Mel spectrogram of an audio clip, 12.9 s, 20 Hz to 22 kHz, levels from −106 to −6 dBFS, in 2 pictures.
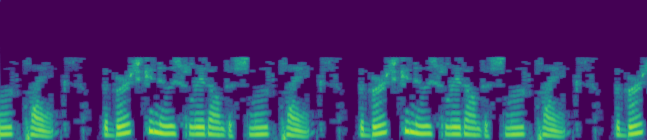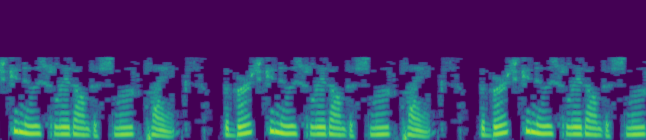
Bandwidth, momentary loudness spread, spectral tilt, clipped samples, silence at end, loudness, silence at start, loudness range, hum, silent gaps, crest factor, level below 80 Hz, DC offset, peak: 4.2 kHz; 10 LU; -6.5 dB/octave; under 0.1%; 0 s; -27 LUFS; 0 s; 2 LU; none; 0.91-0.97 s, 3.47-3.53 s, 6.03-6.09 s, 8.59-8.65 s, 11.15-11.21 s; 16 dB; -56 dBFS; under 0.1%; -12 dBFS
